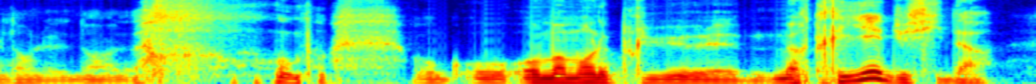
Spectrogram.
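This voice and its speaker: Speaking at a fairly slow pace, a man has a very deep, low, dark and mellow voice. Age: 50s. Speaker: former activist association president. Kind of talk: conversation, personal testimony. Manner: halting with repetitions.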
